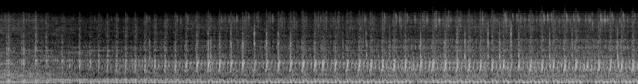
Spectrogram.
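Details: Honda Tact AF24 scooter idling cold: quick, fairly even tapping knock over the engine note; knock began together with heavy smoking; cause unknown.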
